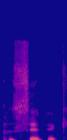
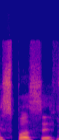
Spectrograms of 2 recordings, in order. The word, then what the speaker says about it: Pacific: how you say it Pacific Standard time oh yeah it's they say specific speciic spefic standard all the illiterate people say specific y'all chime on in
